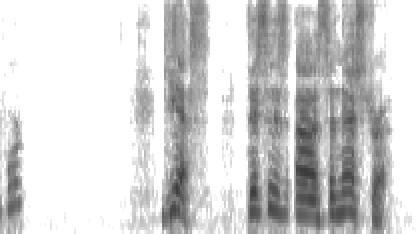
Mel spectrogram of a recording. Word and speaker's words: Synastria: Yes, this is uh Sinestra. Sinestra. Wow. Um it's spelled just like it is in my thing.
